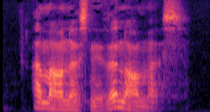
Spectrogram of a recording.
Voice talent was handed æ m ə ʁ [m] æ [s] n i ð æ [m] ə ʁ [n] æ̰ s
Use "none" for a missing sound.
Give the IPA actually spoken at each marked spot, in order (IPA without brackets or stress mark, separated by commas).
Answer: n, s, n, m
